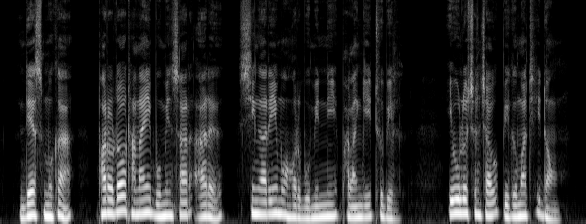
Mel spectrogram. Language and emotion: Bodo, neutral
